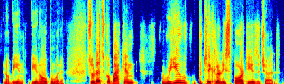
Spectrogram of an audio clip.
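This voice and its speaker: A man's voice: mid-range voice, huge pitch swings, brisk, darkish tone, no echo. A man with an Irish accent hosting a casual podcast interview, talking in long rambling turns into a studio mic. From Ireland. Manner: rambling, many fillers and restarts. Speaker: podcast host. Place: home room. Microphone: studio mic with headphones.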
